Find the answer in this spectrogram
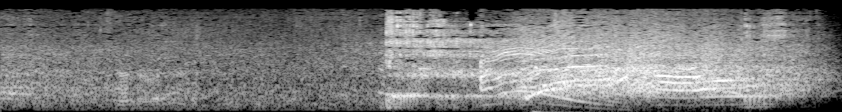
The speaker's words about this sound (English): That wasn't a letter. That was just a burp.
